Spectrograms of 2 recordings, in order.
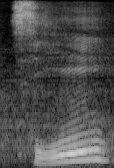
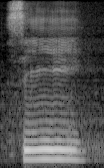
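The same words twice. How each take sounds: First: It is said in the second tone. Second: It is said in the first tone. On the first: "Yang kedua" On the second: "yang pertama"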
